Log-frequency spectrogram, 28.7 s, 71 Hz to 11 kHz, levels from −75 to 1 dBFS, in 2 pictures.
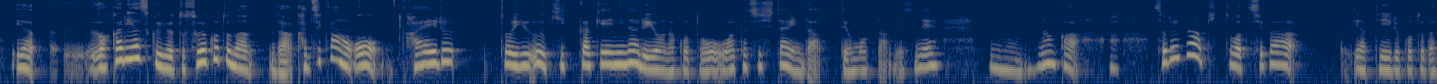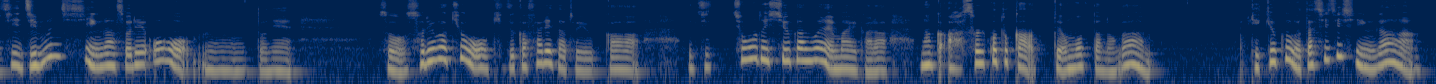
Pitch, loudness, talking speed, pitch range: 210 Hz, -33 LUFS, 310 characters per minute, 175-255 Hz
